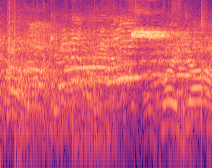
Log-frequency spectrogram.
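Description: Spectators in a gym calling out and talking over a basketball game, with a basketball bouncing on the hardwood court. There is a brief high-pitched tone about a second and a half in.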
